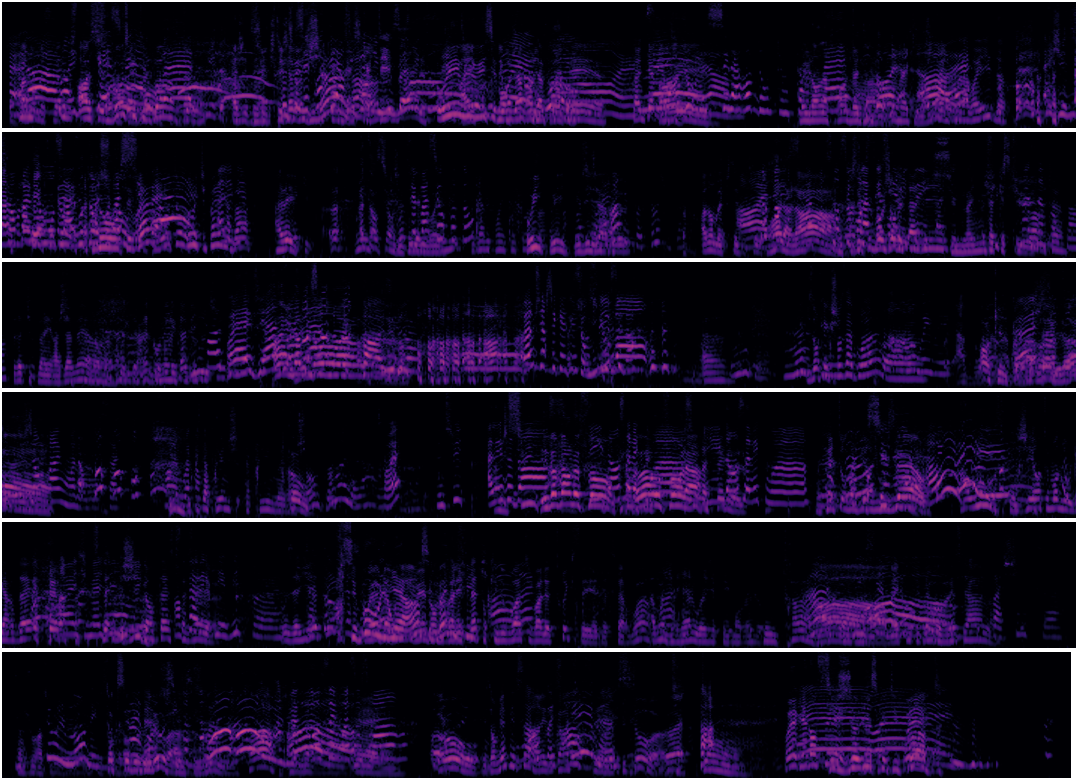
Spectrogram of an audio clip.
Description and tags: Interior vocal (French) ambiences: party on!
interior, party, localization-assets, vocal-ambiences, walla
